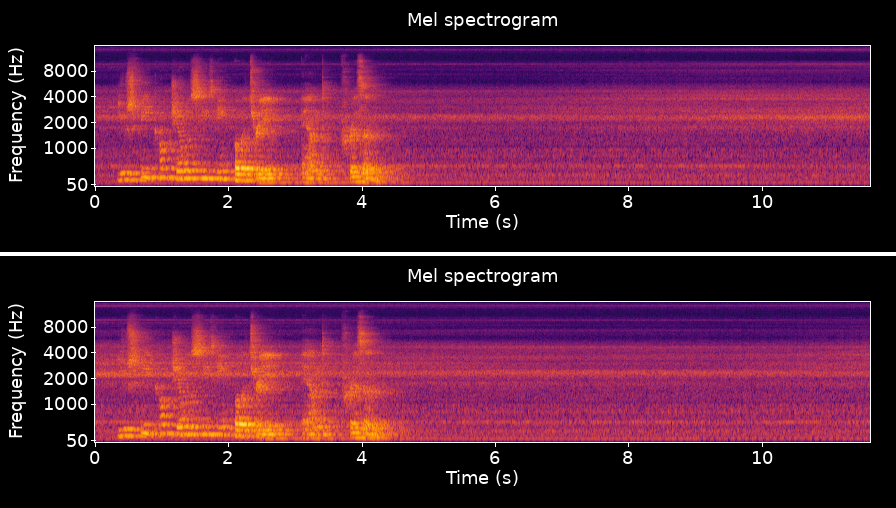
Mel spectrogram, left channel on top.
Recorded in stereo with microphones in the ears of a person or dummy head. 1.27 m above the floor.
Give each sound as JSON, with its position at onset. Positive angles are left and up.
{"t": 0.3, "sound": "a man speaking", "side_deg": 50, "distance_m": 1.0}
{"t": 2.1, "sound": "a man speaking", "side_deg": 30, "distance_m": 0.7}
